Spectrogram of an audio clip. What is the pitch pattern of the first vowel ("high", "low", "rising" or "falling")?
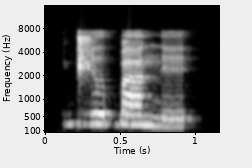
high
